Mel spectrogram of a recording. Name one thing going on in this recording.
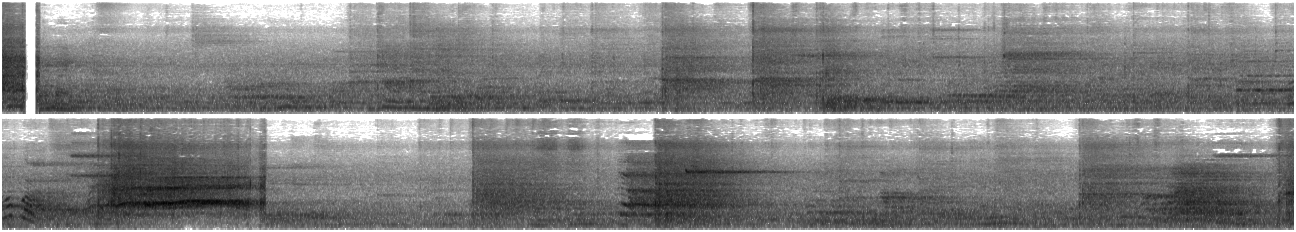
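Shuttlecocks are struck with sharp pops of badminton rackets.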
